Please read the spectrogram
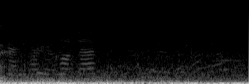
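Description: A low, steady rumble, with a few faint mumbled words about half a second to a second in.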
